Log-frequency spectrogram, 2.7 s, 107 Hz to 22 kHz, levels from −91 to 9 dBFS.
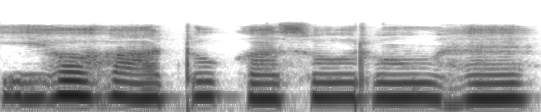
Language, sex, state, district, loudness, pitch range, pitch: Hindi, female, Jharkhand, Palamu, -15 LUFS, 210-225 Hz, 215 Hz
